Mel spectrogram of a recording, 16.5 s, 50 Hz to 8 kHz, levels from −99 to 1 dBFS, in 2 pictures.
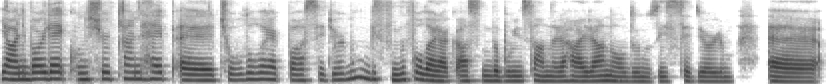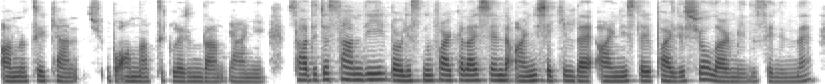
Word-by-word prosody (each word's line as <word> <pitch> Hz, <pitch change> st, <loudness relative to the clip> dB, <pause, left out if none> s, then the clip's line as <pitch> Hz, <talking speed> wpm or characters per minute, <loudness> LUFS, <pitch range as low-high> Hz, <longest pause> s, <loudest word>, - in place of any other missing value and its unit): Yani, 225 Hz, -1 st, +5 dB
böyle, 235 Hz, +1 st, +4 dB
konuşurken 230 Hz, +1 st, -1 dB
hep, 235 Hz, 0 st, 0 dB
eee, 190 Hz, -1 st, +5 dB
çoğul 205 Hz, 0 st, -4 dB
olarak 220 Hz, -1 st, 0 dB
bahsediyorum 200 Hz, +2 st, -2 dB
ama 270 Hz, -1 st, 0 dB
bir 225 Hz, -, 0 dB
sınıf 215 Hz, -1 st, -1 dB
olarak 180 Hz, -7 st, +4 dB
aslında 175 Hz, 0 st, 0 dB
bu 170 Hz, 0 st, -1 dB
insanlara 170 Hz, -1 st, -1 dB
hayran 170 Hz, +1 st, +3 dB
olduğunuzu 155 Hz, -1 st, -2 dB
hissediyorum, 155 Hz, -1 st, -3 dB, 0.4 s
eee, 150 Hz, -2 st, +4 dB
anlatırken 160 Hz, 0 st, -2 dB
ç -, -, -11 dB
bu -, -, -1 dB
anlattıklarından. 155 Hz, -2 st, -3 dB
Yani, 140 Hz, -1 st, -7 dB, 0.2 s
sadece 200 Hz, +1 st, 0 dB
sen 210 Hz, -2 st, 0 dB
değil, 210 Hz, 0 st, +1 dB
böyle, 180 Hz, -2 st, +3 dB
sınıf 185 Hz, +2 st, -2 dB
arkadaşların 190 Hz, 0 st, +2 dB
da -, -, +3 dB
aynı 170 Hz, +2 st, 0 dB
şekilde, 175 Hz, -2 st, +1 dB
aynı 160 Hz, 0 st, 0 dB
işleri 165 Hz, -1 st, -1 dB
paylaşıyorlar 165 Hz, +1 st, 0 dB
mıydı 150 Hz, 0 st, -8 dB
seninle? 150 Hz, +4 st, -8 dB
175 Hz, 140 wpm, -29 LUFS, 160-205 Hz, 0.4 s, Yani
